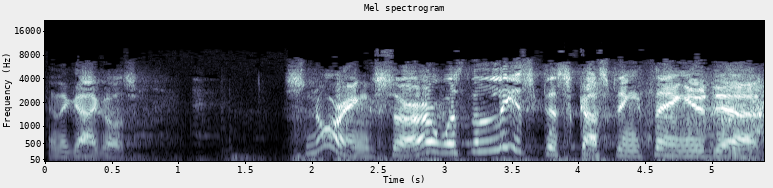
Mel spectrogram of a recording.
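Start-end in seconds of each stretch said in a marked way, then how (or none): 1.8-5.4 lofty, scornful reply, pitched higher and louder; haughty put-down. Retold or imitated. Waiter sneering at the snoring passenger, haughty. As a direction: look down your nose at him.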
